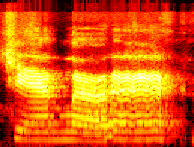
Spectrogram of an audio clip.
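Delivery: put-on high, annoying sitcom-girlfriend call; Janice. Mimicking a Friends character for laughs, high annoying voice. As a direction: draw the name out in a high caricature. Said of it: "her voice is so annoying".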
